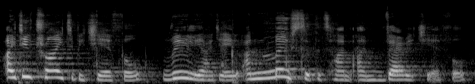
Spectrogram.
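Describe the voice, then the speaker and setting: A woman's voice: on the high side, expressive, normal speed, mellow, rough recording. A woman teacher reading a children's picture book aloud to young pupils, phrasing it simply and adding reassuring asides in her own words.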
